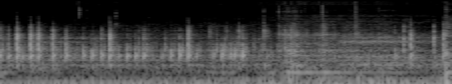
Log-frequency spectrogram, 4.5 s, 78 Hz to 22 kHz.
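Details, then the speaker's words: Concept2 rowing machine, already oiled: rapid dry clicks bunched at the start of each pull, thinning later in the stroke and fading at higher speed, with a visible chain stutter; clicking chain drive. "I just don't ever remember starting the pull and it being noisy like this I mean it could have but I don't I don't ever remember the clicking noise"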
